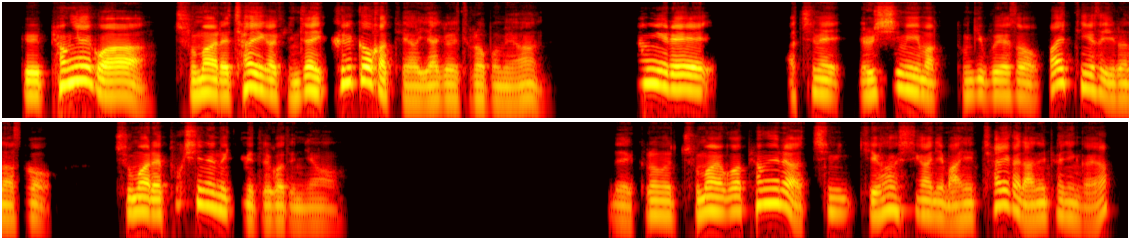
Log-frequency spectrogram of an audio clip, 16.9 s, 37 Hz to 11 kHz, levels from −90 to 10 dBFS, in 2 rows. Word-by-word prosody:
그 115 Hz, -1 st, +3 dB
평일과 145 Hz, -, +6 dB
주말에 120 Hz, -1 st, +4 dB
차이가 160 Hz, -6 st, +4 dB
굉장히 115 Hz, +6 st, +2 dB
클 210 Hz, +2 st, 0 dB
것 230 Hz, -, +9 dB
같아요 95 Hz, -, 0 dB
이야기를 95 Hz, +2 st, -2 dB
들어 95 Hz, 0 st, -6 dB
보면. 90 Hz, -1 st, -6 dB, 0.7 s
평일에 165 Hz, -8 st, +5 dB, 0.6 s
아침에 125 Hz, -4 st, -4 dB, 0.2 s
열심히 140 Hz, +6 st, 0 dB
막 110 Hz, -4 st, -3 dB
동기부여해서 115 Hz, -4 st, -4 dB
화이팅해서 175 Hz, -, -1 dB
일어나서 100 Hz, -3 st, -5 dB, 0.5 s
주말에 135 Hz, -1 st, 0 dB
푹 195 Hz, +11 st, -18 dB
쉬는 185 Hz, -5 st, -2 dB
느낌이 130 Hz, -10 st, -6 dB
들거든요. 85 Hz, -3 st, -9 dB, 2.0 s
네 95 Hz, -2 st, -10 dB
그러면 115 Hz, -1 st, -5 dB
주말과 140 Hz, +3 st, -2 dB
평일에 195 Hz, +4 st, -2 dB
아침 130 Hz, -2 st, -6 dB
기상 135 Hz, +6 st, -5 dB
시간이 125 Hz, -6 st, -6 dB
많이 95 Hz, +2 st, -6 dB
차이가 185 Hz, -2 st, -3 dB
나는 100 Hz, +2 st, -4 dB
편인가요? 105 Hz, -7 st, -9 dB
120 Hz, 325 characters per minute, -21 LUFS, 100-155 Hz, 2.0 s, 것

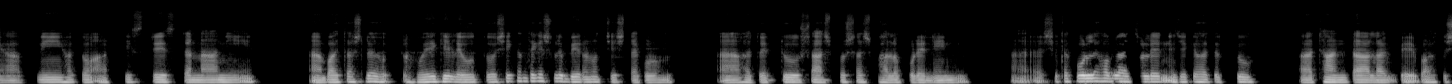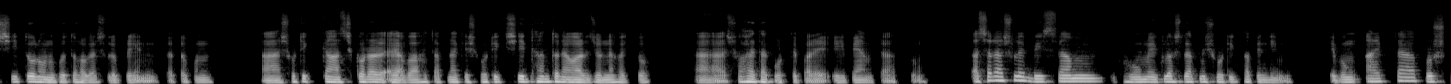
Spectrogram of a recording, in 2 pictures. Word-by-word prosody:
অ্যা 95 Hz, 0 st, -5 dB
আপনি 105 Hz, +3 st, -5 dB, 0.2 s
হয়তো 105 Hz, 0 st, -3 dB, 0.2 s
আর্থিক 105 Hz, +1 st, -5 dB
স্ট্রেসটা 110 Hz, -1 st, -1 dB
না 105 Hz, 0 st, +1 dB
নিয়ে 105 Hz, -1 st, 0 dB, 0.7 s
আ -, -, +3 dB
বা 105 Hz, -, +3 dB
তা -, -, -5 dB
আসলেও 130 Hz, +2 st, 0 dB
একটা 125 Hz, -2 st, -13 dB
হয়ে 115 Hz, +3 st, +5 dB
গেলেও 115 Hz, -4 st, +4 dB, 0.2 s
তো -, -, -5 dB
সেখান 140 Hz, +3 st, -2 dB
থেকে 150 Hz, 0 st, +2 dB
আসলে 145 Hz, -1 st, 0 dB
বেরোনোর 115 Hz, 0 st, +1 dB
চেষ্টা 105 Hz, -2 st, -6 dB
করুন। 100 Hz, +1 st, -1 dB, 0.6 s
আ -, -, +1 dB, 0.2 s
হয়তো 100 Hz, -2 st, -3 dB
একটু 100 Hz, +3 st, -2 dB, 0.2 s
শ্বাস-প্রশ্বাস 105 Hz, +1 st, -3 dB
ভালো 100 Hz, -1 st, +1 dB
করে 100 Hz, 0 st, 0 dB
নিন। 95 Hz, 0 st, +1 dB, 0.6 s
আ -, -, -7 dB, 0.3 s
সেটা 130 Hz, +2 st, -4 dB
করলে 140 Hz, +1 st, +8 dB
হবে 140 Hz, 0 st, +3 dB
আসলে 130 Hz, +1 st, 0 dB, 0.2 s
নিজেকে 115 Hz, +2 st, 0 dB
হয়তো 115 Hz, -1 st, -1 dB
একটু 120 Hz, +1 st, -3 dB, 0.6 s
আ -, -, 0 dB, 0.2 s
ঠান্ডা 105 Hz, -1 st, +2 dB, 0.2 s
লাগবে 105 Hz, 0 st, -1 dB
বা -, -, -3 dB
হয়তো 105 Hz, -2 st, -5 dB
শীতল 125 Hz, +1 st, +2 dB
অনুভূত 105 Hz, 0 st, +2 dB
হবে 100 Hz, 0 st, +2 dB
আসলে 105 Hz, -1 st, -4 dB
ব্রেইনটা 100 Hz, +1 st, -3 dB
তখন। 105 Hz, +1 st, -4 dB, 0.6 s
আ -, -, +3 dB, 0.2 s
সঠিক 125 Hz, +3 st, -1 dB, 0.2 s
কাজ 115 Hz, -2 st, +5 dB, 0.2 s
করার 120 Hz, -1 st, +5 dB
অ্যা 105 Hz, -1 st, +4 dB
বা 105 Hz, -, +2 dB
হয়তো 110 Hz, -1 st, -2 dB
আপনাকে 110 Hz, +1 st, -1 dB
সঠিক 115 Hz, -1 st, 0 dB
সিদ্ধান্ত 125 Hz, 0 st, +3 dB
নেওয়ার 110 Hz, -2 st, +5 dB
জন্য 105 Hz, 0 st, +4 dB
হয়তো 105 Hz, 0 st, -3 dB, 0.5 s
অ্যা 100 Hz, -, -1 dB, 0.3 s
সহায়তা 120 Hz, -2 st, +5 dB
করতে 105 Hz, -, -3 dB
পারে -, -, 0 dB, 0.2 s
এই 100 Hz, -, -1 dB
ব্যায়ামটা। 100 Hz, -1 st, -3 dB, 0.2 s
তো -, -, -13 dB, 0.6 s
তাছাড়া 180 Hz, +8 st, +2 dB
আসলে 185 Hz, +1 st, +3 dB
বিশ্রাম, 130 Hz, +2 st, +3 dB, 0.5 s
ঘুম 115 Hz, -1 st, +2 dB
এগুলো 115 Hz, +3 st, +1 dB
আসলে 125 Hz, +1 st, 0 dB
আপনি 125 Hz, 0 st, -1 dB
সঠিকভাবে 115 Hz, 0 st, -1 dB
নিন 100 Hz, -1 st, -2 dB, 0.5 s
এবং 110 Hz, +3 st, +1 dB, 0.2 s
আরেকটা 135 Hz, +4 st, -1 dB, 0.2 s
প্রশ্ন 130 Hz, 0 st, -1 dB
110 Hz, 165 wpm, -23 LUFS, 105-125 Hz, 0.7 s, করলে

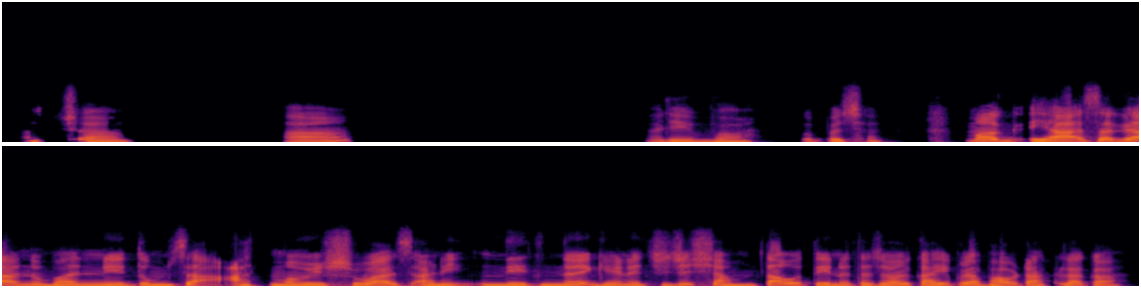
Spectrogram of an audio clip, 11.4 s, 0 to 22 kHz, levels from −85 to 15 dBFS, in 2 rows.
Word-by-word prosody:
अच्छा, 235 Hz, +1 st, -4 dB, 0.9 s
हां. 225 Hz, +4 st, -3 dB, 1.5 s
अरे 220 Hz, -1 st, -2 dB
वाह! 200 Hz, -1 st, -1 dB, 0.3 s
खूपच 245 Hz, -1 st, -4 dB
छान. 205 Hz, -, -9 dB, 0.5 s
मग 290 Hz, -4 st, +2 dB
ह्या 230 Hz, -2 st, +5 dB
सगळ्या 270 Hz, +2 st, +3 dB
अनुभवांनी 250 Hz, -1 st, +1 dB
तुमचा 240 Hz, +2 st, +2 dB, 0.2 s
आत्मविश्वास 235 Hz, +1 st, +1 dB
आणि 230 Hz, +2 st, +1 dB
निर्णय 255 Hz, -2 st, +2 dB
घेण्याची 260 Hz, -2 st, -1 dB
जी 310 Hz, +5 st, +1 dB
क्षमता 265 Hz, -7 st, 0 dB
होती 275 Hz, -3 st, +1 dB
ना, 210 Hz, -, -1 dB
त्याच्यावर 230 Hz, +2 st, +1 dB
काही 245 Hz, 0 st, +3 dB
प्रभाव 225 Hz, -2 st, +2 dB
टाकला 225 Hz, +1 st, -1 dB
का? 190 Hz, -1 st, 0 dB
240 Hz, 125 wpm, -21 LUFS, 225-255 Hz, 1.5 s, ह्या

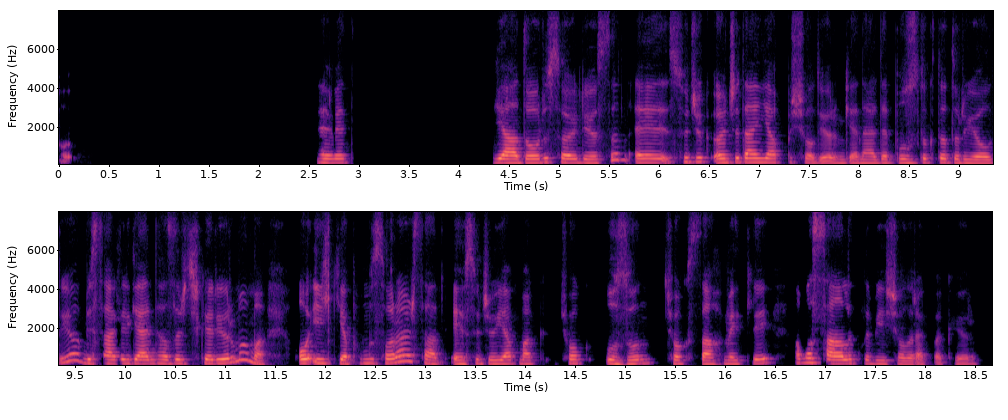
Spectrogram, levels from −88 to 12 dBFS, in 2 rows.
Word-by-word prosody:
o -, -, -11 dB, 2.4 s
Evet. 190 Hz, 0 st, 0 dB, 1.4 s
Ya, 185 Hz, -2 st, +5 dB
doğru 180 Hz, +3 st, +3 dB
söylüyorsun, 185 Hz, -, 0 dB
eee, 195 Hz, 0 st, +2 dB
sucuk 215 Hz, 0 st, -4 dB
önceden 200 Hz, +2 st, +4 dB
yapmış 200 Hz, 0 st, 0 dB
oluyorum, 85 Hz, -1 st, -1 dB
genelde 170 Hz, -, -3 dB
buzlukta 185 Hz, +2 st, -3 dB
duruyor 170 Hz, -2 st, 0 dB
oluyor, 270 Hz, -, 0 dB
misafir 200 Hz, -, -1 dB
geldiğinde 190 Hz, -1 st, +2 dB
hazır 190 Hz, +1 st, +1 dB
çıkarıyorum 205 Hz, -, +2 dB
ama 280 Hz, -, 0 dB, 0.3 s
o 205 Hz, +1 st, +9 dB
ilk 205 Hz, -1 st, -1 dB
yapımı 195 Hz, +2 st, +1 dB
sorarsan, 210 Hz, -, +1 dB
ev 175 Hz, -, +1 dB
sucuğu 175 Hz, +1 st, -5 dB
yapmak 180 Hz, -1 st, -1 dB
çok 195 Hz, +1 st, -3 dB, 0.2 s
uzun, 185 Hz, +3 st, -1 dB
çok 180 Hz, -2 st, -2 dB
zahmetli 175 Hz, +5 st, -1 dB, 0.2 s
ama 230 Hz, +2 st, +1 dB
sağlıklı 190 Hz, -4 st, +3 dB
bir 175 Hz, -, -5 dB
iş 165 Hz, 0 st, -6 dB
olarak 155 Hz, -2 st, -4 dB
bakıyorum. 85 Hz, 0 st, -9 dB
190 Hz, 115 wpm, -24 LUFS, 175-205 Hz, 2.4 s, o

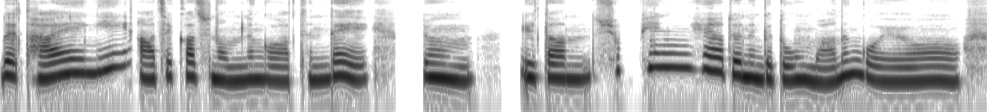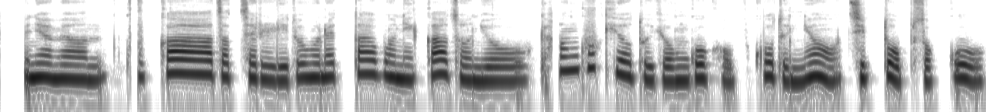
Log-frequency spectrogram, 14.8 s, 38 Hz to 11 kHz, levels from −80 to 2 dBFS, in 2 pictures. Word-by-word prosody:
네 245 Hz, 0 st, +4 dB
다행히 275 Hz, -, +2 dB
아직까지는 215 Hz, 0 st, 0 dB
없는 190 Hz, +2 st, +1 dB
것 200 Hz, -1 st, -2 dB
같은데 200 Hz, +3 st, -1 dB, 0.4 s
좀 210 Hz, -4 st, +3 dB, 0.3 s
일단 215 Hz, -2 st, +1 dB
쇼핑해야 355 Hz, -1 st, -1 dB
되는 225 Hz, -6 st, +4 dB
게 210 Hz, -, 0 dB
너무 195 Hz, 0 st, 0 dB
많은 195 Hz, +8 st, +1 dB
거예요. 185 Hz, -2 st, -1 dB, 0.4 s
왜냐하면 210 Hz, -2 st, +2 dB, 0.2 s
국가 260 Hz, +3 st, +4 dB
자체를 215 Hz, -4 st, -3 dB
이동을 220 Hz, +4 st, 0 dB
했다 260 Hz, +4 st, -1 dB
보니까 230 Hz, +2 st, +1 dB
전 195 Hz, -5 st, -2 dB
요 185 Hz, +1 st, -2 dB, 0.2 s
한국이어도 310 Hz, -, -1 dB
연고가 190 Hz, +3 st, -1 dB
없거든요. 195 Hz, +1 st, -1 dB
집도 215 Hz, +2 st, -1 dB
없었고 185 Hz, +1 st, -3 dB
215 Hz, 275 characters per minute, -19 LUFS, 195-240 Hz, 0.4 s, 네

